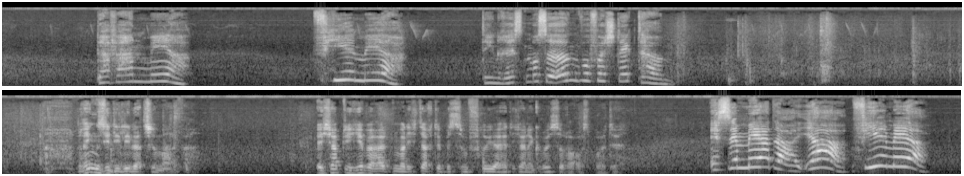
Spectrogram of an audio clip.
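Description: Men talk calmly in turns, close by.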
